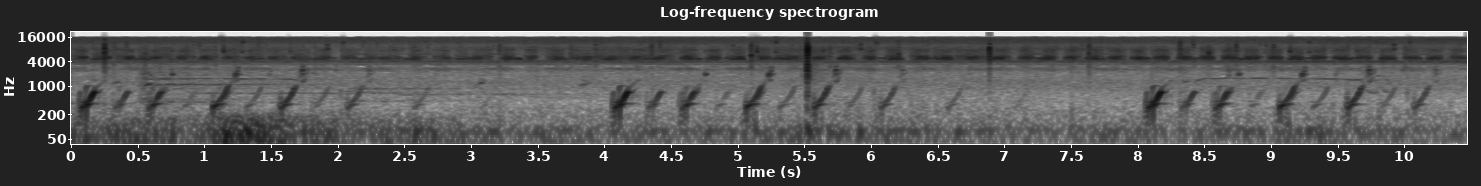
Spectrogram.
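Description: Bubbles popping in quick runs of plops, each gliding up in pitch, over a steady high insect chorus. A low rumble swells about a second in.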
